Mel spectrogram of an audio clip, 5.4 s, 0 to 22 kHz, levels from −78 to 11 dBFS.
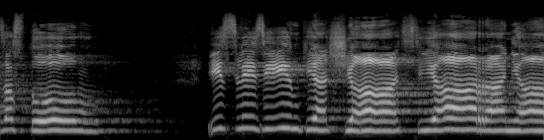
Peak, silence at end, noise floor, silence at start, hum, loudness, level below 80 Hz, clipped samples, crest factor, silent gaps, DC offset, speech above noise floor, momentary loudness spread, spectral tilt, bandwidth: -2 dBFS; 0 s; -61 dBFS; 0 s; none; -17 LUFS; -86 dBFS; under 0.1%; 18 dB; none; under 0.1%; 42 dB; 11 LU; 1.5 dB/octave; 15.5 kHz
